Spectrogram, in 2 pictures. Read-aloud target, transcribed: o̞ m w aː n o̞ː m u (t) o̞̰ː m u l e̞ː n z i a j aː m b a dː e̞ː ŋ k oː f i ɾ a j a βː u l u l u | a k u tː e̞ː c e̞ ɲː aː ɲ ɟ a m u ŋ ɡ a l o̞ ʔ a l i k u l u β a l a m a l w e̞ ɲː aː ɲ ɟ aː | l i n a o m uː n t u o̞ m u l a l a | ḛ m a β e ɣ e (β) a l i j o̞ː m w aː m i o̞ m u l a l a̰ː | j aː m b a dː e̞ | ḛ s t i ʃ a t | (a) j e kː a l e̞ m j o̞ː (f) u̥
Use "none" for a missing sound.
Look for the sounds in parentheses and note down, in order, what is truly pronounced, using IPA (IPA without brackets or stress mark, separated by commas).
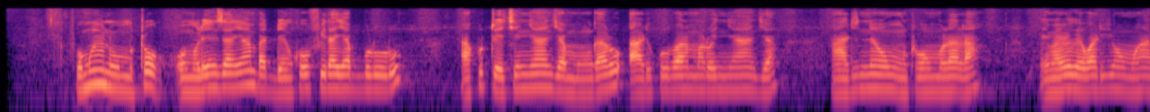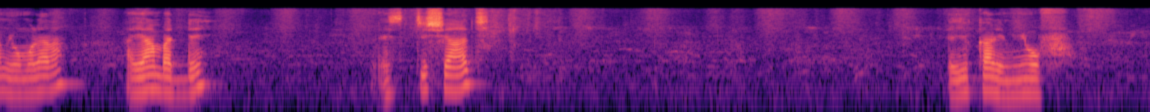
t, w, e, f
